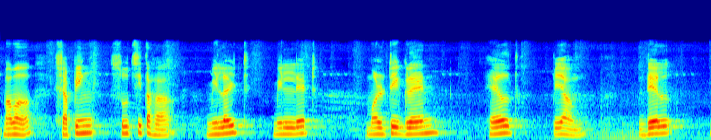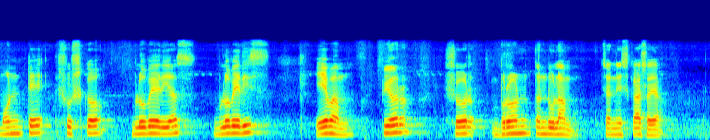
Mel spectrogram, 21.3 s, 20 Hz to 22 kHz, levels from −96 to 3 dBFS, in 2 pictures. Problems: none marked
